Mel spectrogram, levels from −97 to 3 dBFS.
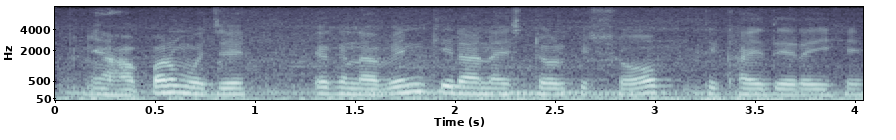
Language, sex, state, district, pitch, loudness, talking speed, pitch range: Chhattisgarhi, male, Chhattisgarh, Jashpur, 150 Hz, -14 LUFS, 190 wpm, 140-175 Hz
